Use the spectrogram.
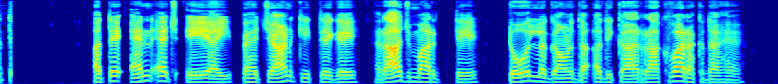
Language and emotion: Punjabi, neutral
